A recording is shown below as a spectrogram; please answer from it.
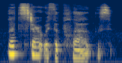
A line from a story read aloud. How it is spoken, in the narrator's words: Adam murmurs, loud enough that Chris can hear him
